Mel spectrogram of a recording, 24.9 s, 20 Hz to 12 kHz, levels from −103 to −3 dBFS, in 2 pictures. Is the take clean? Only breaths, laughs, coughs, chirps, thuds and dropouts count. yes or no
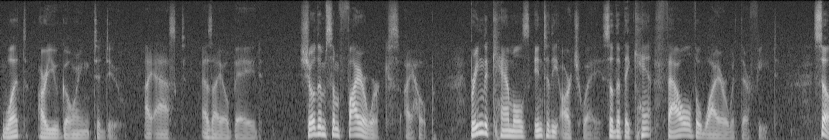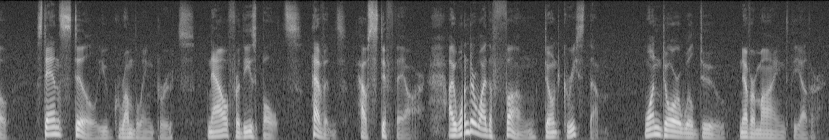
no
